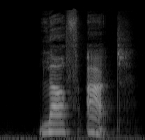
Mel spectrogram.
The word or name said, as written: laugh at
